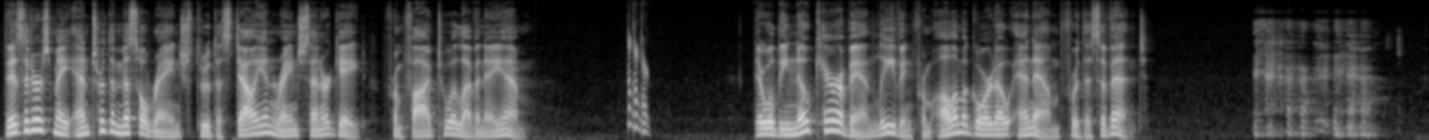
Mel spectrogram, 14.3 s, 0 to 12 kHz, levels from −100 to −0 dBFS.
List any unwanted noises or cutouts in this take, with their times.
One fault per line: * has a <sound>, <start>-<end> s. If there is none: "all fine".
* has a chirp, 6.3-6.5 s
* has a laugh, 12.5-14.1 s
